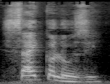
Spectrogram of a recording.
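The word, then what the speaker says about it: psychology: जैसे first word है साइकोलॉजी साइकोलॉजी साइकोलॉजी पी से है जबकि साइलेंट फिज जो होता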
